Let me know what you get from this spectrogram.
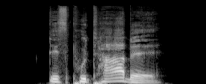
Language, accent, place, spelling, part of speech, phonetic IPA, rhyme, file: German, Germany, Berlin, disputabel, adjective, [ˌdɪspuˈtaːbl̩], -aːbl̩, De-disputabel.ogg
- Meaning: disputable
